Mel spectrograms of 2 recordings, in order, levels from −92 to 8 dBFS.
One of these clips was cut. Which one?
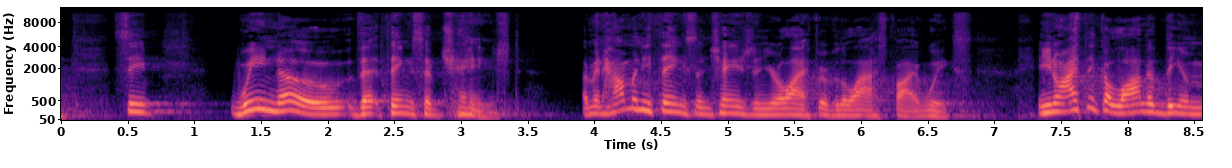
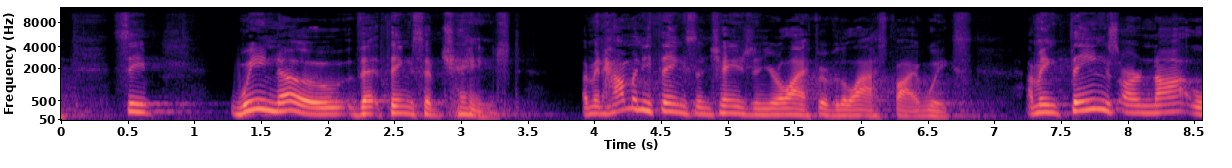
first; 1 cut; at 7.2 s

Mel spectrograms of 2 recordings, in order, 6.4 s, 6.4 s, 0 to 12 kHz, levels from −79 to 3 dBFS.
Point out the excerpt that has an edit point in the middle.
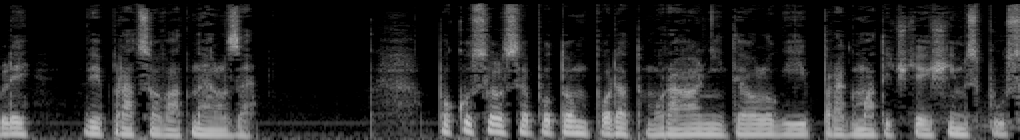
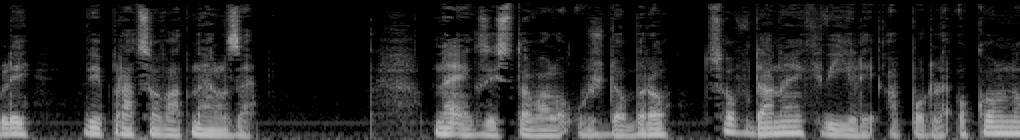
second; 2 cuts; at 2.7 s, 4.4 s

